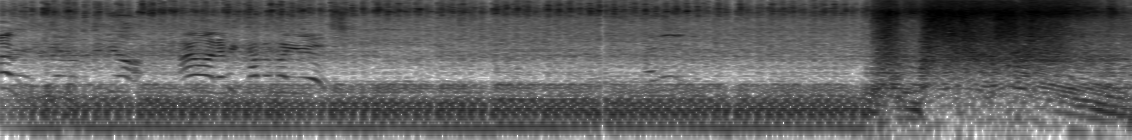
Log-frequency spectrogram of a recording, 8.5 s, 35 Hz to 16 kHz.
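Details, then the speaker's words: Honda Civic Type R EP3 (2.0) with K&N filter and very loud aftermarket exhaust, driven hard: loud revving with uneven, stumbling beat instead of a clean pulse; bad misfire under load/acceleration. "just got back from drive you all miss an interest in drive to say the least the misfire issue is it's bad when I gotta be honest"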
